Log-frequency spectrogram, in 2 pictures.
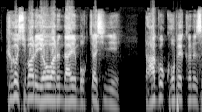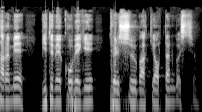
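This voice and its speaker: A man with a notably high voice delivers a Sunday sermon as pastor. He is emphatic and keeps putting questions to the congregation. Now and then he tells a personal story and acts out the voices in it. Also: fairly even intonation, a little fast.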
